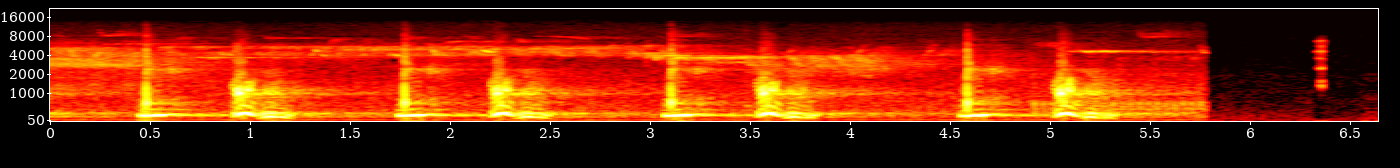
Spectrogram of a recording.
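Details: American bittern, the "slough pumper" of marshes in Prairie Canada, giving its deep, gulping pumping song of low, hollow booms in pairs and triplets about a second and a half apart; audible a kilometre away on calm mornings.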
